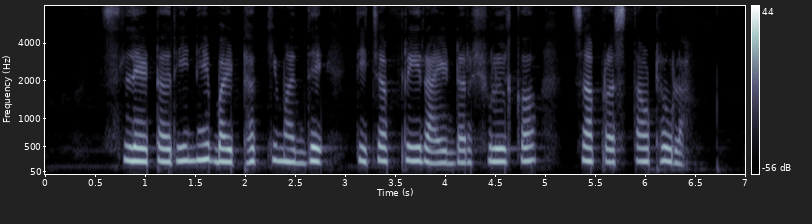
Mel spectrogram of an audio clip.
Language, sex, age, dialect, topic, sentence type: Marathi, female, 18-24, Northern Konkan, banking, statement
